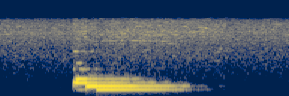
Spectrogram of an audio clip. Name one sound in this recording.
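A computer notification chime rings once and fades.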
